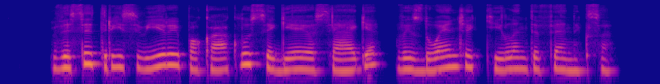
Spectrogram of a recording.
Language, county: Lithuanian, Vilnius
